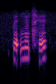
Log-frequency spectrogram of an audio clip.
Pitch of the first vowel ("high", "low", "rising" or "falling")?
low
